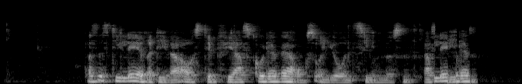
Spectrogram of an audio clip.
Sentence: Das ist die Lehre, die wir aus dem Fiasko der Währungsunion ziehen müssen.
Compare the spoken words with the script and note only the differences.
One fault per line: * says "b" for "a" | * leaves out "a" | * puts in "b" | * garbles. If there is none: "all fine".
* garbles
